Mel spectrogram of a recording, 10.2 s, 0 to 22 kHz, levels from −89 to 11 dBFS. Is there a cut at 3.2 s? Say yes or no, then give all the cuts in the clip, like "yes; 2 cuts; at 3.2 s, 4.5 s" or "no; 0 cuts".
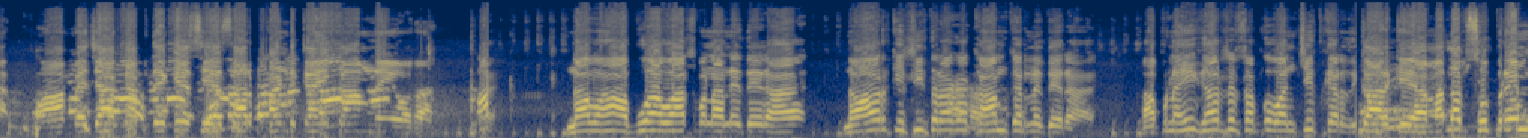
yes; 2 cuts; at 3.2 s, 9.0 s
